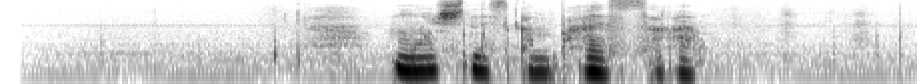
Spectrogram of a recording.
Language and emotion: Russian, neutral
